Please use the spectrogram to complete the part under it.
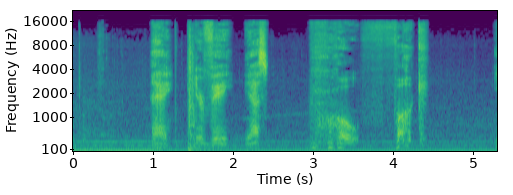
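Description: A man speaks close by in a gruff voice.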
